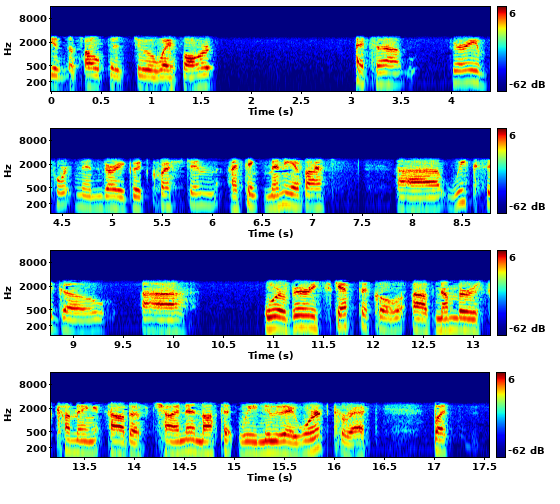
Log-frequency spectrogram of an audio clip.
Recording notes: Press Conference. This call was recorded at 2:30 pm Eastern Time on Thursday, March 19.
